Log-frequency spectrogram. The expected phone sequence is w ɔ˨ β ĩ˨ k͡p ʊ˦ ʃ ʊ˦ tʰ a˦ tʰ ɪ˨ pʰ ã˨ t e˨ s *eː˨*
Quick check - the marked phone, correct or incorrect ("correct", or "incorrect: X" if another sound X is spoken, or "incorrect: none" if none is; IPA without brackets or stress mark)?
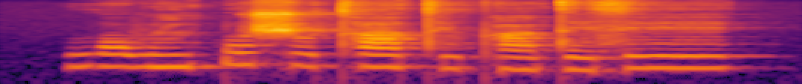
incorrect: eː˦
